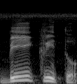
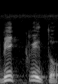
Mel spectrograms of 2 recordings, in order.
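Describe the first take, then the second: First: বিকৃত as bee-kri-to, single k; open, lengthened bi before kri in বিকৃত; undoubled formal pronunciation. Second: বিকৃত as bik-kri-to, k doubled; everyday Bengali double-k বিকৃত; natural doubled pronunciation. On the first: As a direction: say বিকৃত carefully, k not doubled. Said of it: "এই দ্বিত্বটি আসবে না". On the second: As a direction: close the first syllable of বিকৃত on k. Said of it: "স্বাভাবিক প্রবণতা অনুযায়ী যদি উচ্চারণ করি". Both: Shown as a demonstration.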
